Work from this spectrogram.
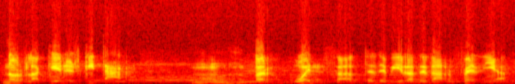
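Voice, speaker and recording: An actor with a Castilian Spanish accent playing a gruff, grasping, reproachful father in 1970s radio theatre. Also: on the low side, big pitch swings, takes it slowly, pushed and bright, heavily acted. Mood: bitter indignation. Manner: reproachful, blustering. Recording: 1970s radio drama with music behind.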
